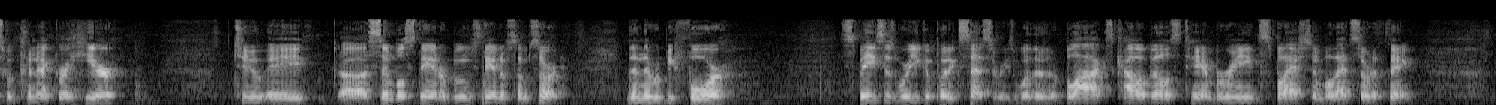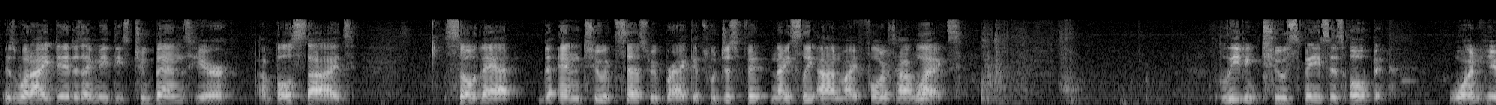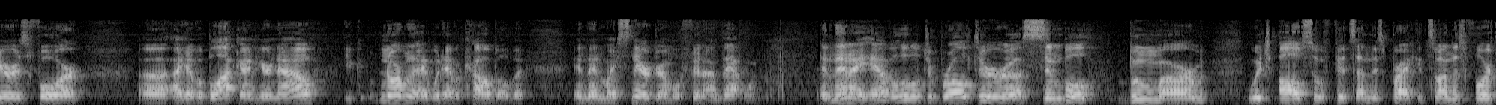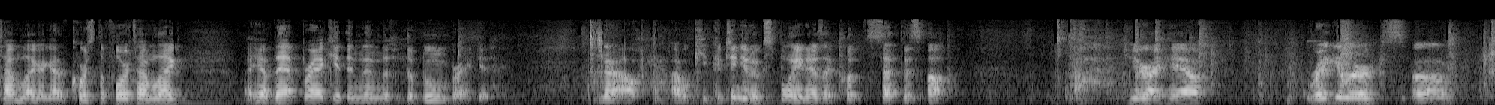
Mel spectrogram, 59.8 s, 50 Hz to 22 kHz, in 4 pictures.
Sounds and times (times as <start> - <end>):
Speech: 0.0 - 1.4, 2.3 - 7.5, 8.4 - 14.2, 15.0 - 18.6, 19.3 - 24.7, 27.1 - 50.0, 50.8 - 54.5, 55.5 - 57.1, 57.9 - 59.5.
